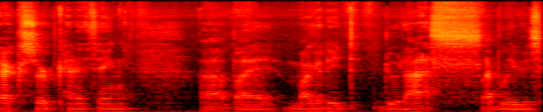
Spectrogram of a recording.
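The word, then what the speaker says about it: Marguerite Duras: either novel with excerpt kind of thing by Marguerite du das I believe is how you pronounce that name really beautiful film kind of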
